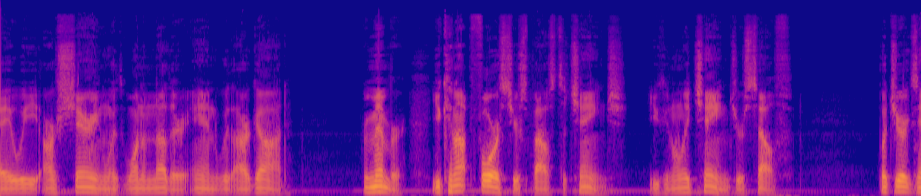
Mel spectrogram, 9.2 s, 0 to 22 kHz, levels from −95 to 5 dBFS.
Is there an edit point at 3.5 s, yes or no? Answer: yes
